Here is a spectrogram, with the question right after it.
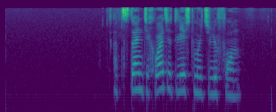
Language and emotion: Russian, angry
